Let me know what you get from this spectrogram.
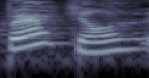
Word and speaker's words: Bakula: And you know the great thing about Scott Bakula is his name rhymes with butt Dracula.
